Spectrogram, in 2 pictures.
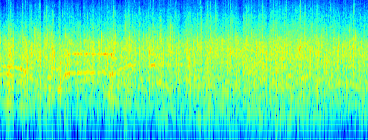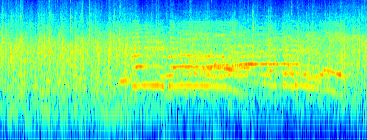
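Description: A crowd applauds with steady, lively clapping in a large hall.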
